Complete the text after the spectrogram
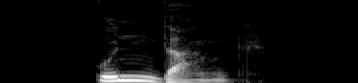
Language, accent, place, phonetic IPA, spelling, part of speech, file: German, Germany, Berlin, [ˈʊnˌdaŋk], Undank, noun, De-Undank.ogg
- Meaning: ingratitude; thanklessness; unthankfulness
